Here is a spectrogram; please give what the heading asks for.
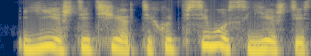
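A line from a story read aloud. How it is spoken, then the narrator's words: Angry muttering. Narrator (Russian): сердито бормотал он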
